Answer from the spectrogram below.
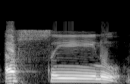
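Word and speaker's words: Al-Sinu (الصين): Yani, instead of saying Al-Sinu, like we said, El-Yabanu, here the first letter of the word, Sin, is a sun letter. So we're going to, yani, merge the lam into the sun letter. We're going to double the sun letter and pronounce it Al-Sinu.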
